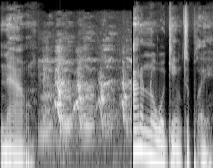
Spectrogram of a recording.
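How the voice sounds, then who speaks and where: A man talks while music plays in the background. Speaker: YouTuber reacting to animations. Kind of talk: reaction video commentary. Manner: casual, chatty.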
